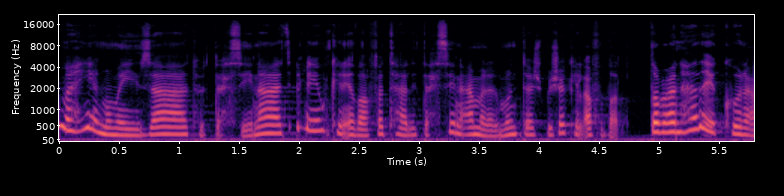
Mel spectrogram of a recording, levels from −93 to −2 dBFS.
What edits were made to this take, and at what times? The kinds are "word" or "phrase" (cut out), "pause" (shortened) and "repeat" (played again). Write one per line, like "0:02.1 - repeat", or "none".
none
